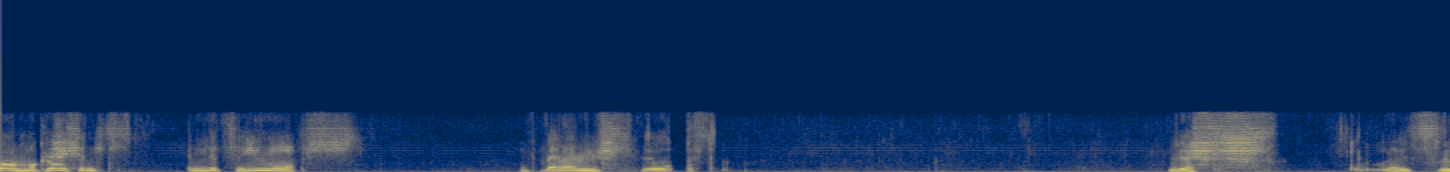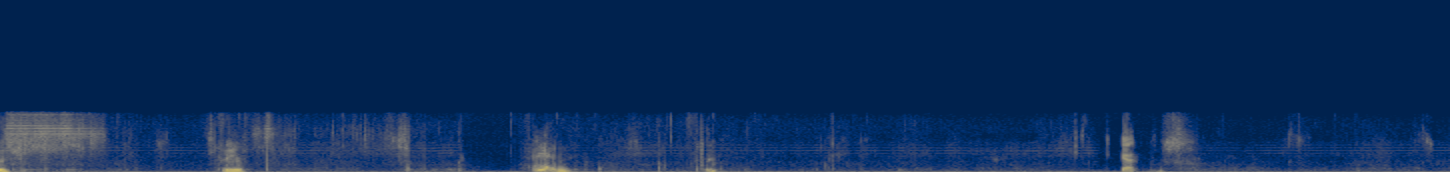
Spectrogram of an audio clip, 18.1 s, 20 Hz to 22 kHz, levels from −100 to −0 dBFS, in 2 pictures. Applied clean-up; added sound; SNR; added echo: neural diffusion model UNIVERSE++.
